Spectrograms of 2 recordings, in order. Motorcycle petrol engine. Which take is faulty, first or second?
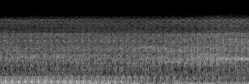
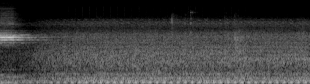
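first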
